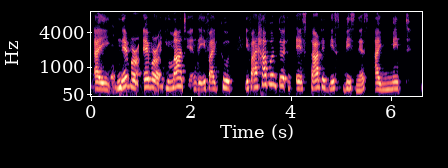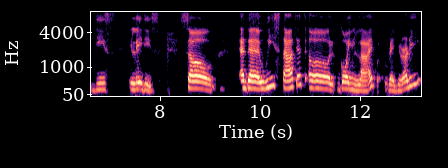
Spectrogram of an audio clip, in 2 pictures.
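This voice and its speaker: A woman with a Japanese accent hosting a casual livestream, speaking haltingly as she searches for words in a non-native language. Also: mid-range voice, expressive. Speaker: host of a group livestream.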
